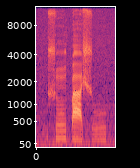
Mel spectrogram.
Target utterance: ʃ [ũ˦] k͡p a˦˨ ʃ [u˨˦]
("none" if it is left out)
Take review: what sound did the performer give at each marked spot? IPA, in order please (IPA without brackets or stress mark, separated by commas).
ũ˦, u˨˦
